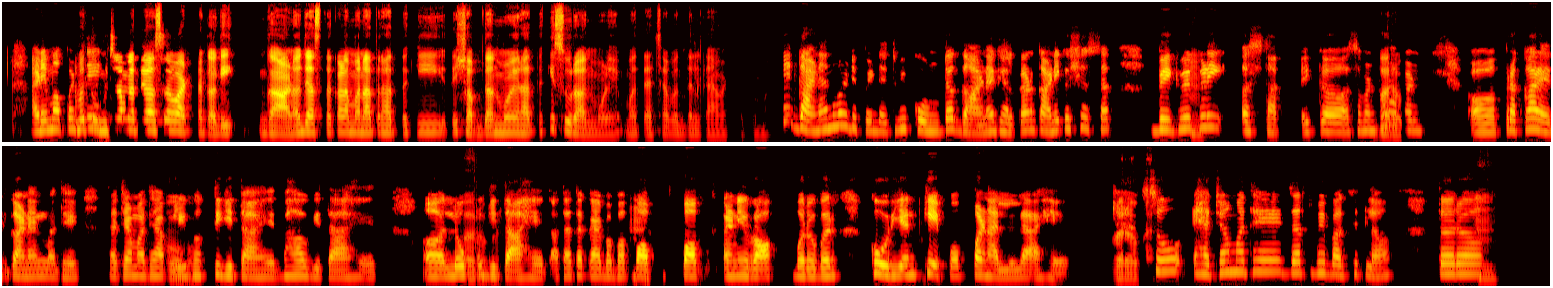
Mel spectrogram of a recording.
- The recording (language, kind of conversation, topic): Marathi, podcast, गाण्यात शब्द जास्त महत्त्वाचे असतात की सूर?
- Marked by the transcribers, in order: other background noise; tapping; in English: "के-पॉप"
